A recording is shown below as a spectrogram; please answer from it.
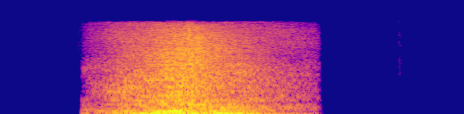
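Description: A whoosh sound effect for an animated logo intro: a single deep rush of noise about a second long, starting about half a second in, swelling and then fading away.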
